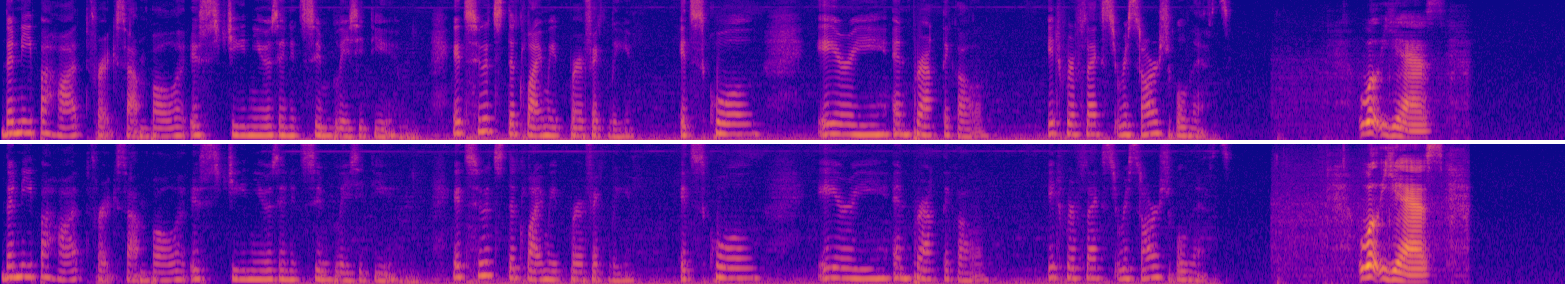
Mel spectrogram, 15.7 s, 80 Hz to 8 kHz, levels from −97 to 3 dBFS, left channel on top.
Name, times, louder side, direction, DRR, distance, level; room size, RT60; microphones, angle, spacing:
voice 1, 0.0-6.3 6.8-9.3 9.6-9.9 10.5-12.1, left 3 dB, 85° left, 0.8 m, -40 dB
sound 1, 2.6-12.2, right 1 dB, 10° right, 0.6 m, -41 dB
voice 2, 13.3-14.7, right 6 dB, 70° right, 0.4 m, -30 dB
6.1 x 2.8 x 2.9 m
head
